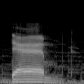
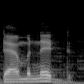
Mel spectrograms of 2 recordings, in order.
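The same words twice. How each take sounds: First: No N sound is pronounced after the M. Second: An N sound is pronounced after the M. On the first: The speaker calls it right. "N is silent here" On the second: The speaker calls it wrong. "It is not damned"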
